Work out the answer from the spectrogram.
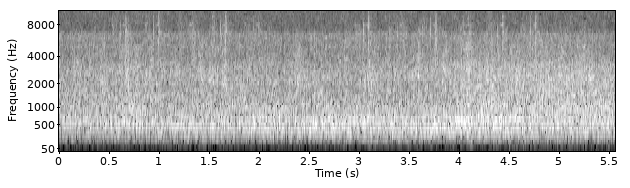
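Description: Steam-hauled passenger train rolling across a steel girder bridge, its carriage wheels clicking over the rail joints. It grows louder in the first second, then runs steadily.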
